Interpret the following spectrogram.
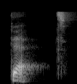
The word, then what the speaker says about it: debt: debt What's the silent letter here? debt Good. It's not dept. It's debt.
